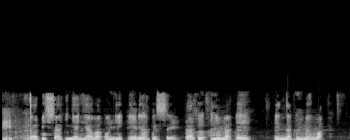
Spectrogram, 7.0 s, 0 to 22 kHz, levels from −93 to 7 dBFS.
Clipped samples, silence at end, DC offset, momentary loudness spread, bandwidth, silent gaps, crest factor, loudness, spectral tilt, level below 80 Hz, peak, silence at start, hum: under 0.1%; 0.55 s; under 0.1%; 6 LU; 7.8 kHz; none; 16 dB; -16 LUFS; -5.5 dB/octave; -58 dBFS; 0 dBFS; 0.05 s; none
